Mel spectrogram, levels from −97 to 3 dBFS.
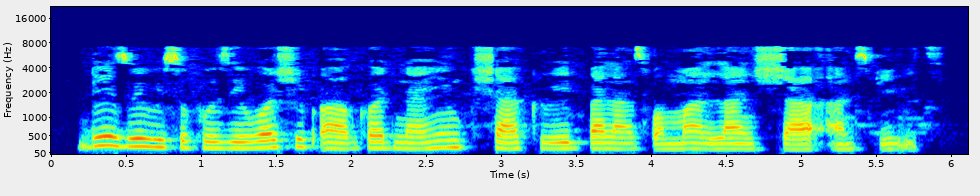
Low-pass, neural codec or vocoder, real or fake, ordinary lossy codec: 7.2 kHz; none; real; MP3, 32 kbps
